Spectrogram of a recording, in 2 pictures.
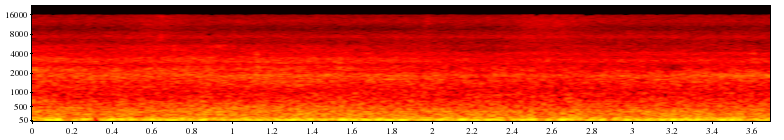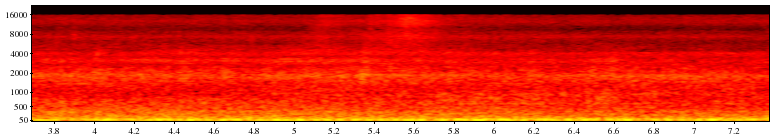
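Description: Steady low rumble of a distant diesel freight train, with wind buffeting the microphone.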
